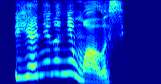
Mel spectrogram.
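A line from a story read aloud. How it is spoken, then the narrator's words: Shriek. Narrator (Russian): взвизгнула Алла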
